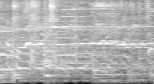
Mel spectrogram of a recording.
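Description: Balinese gamelan music: bamboo suling flutes play wavering, gliding lines over the sustained ring of bronze metallophones. A quick run of sharp metallic strokes stops about half a second in.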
